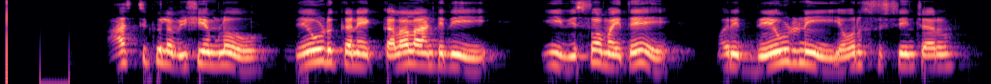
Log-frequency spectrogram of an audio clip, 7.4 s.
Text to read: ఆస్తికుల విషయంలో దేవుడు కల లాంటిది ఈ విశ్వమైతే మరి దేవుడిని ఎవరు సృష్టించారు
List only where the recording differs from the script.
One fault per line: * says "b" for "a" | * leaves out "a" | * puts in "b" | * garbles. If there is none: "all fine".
* puts in "కనే"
